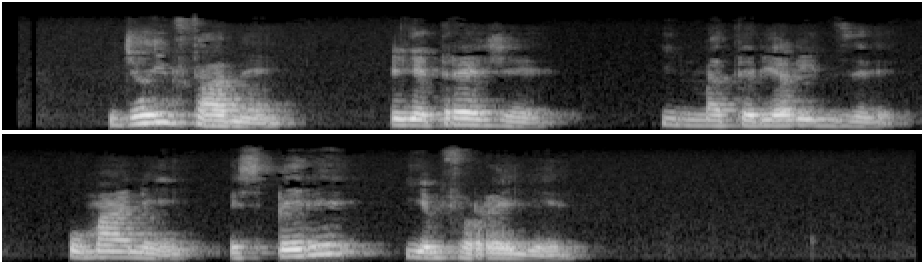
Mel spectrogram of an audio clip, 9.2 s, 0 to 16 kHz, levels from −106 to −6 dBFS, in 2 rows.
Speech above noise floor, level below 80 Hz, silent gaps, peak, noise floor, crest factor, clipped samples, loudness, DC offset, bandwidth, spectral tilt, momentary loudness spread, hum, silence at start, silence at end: 48 dB; -86 dBFS; none; -10 dBFS; -76 dBFS; 20 dB; under 0.1%; -29 LUFS; under 0.1%; 10 kHz; -7 dB/octave; 16 LU; none; 0.55 s; 1.75 s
